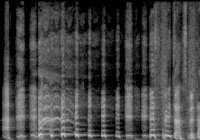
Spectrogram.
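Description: A Minion's high-pitched giggle: a quick, even string of short laughs, about eight a second.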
